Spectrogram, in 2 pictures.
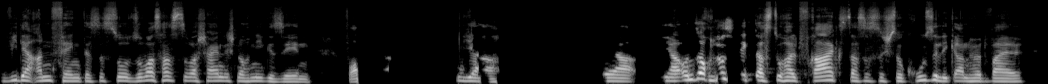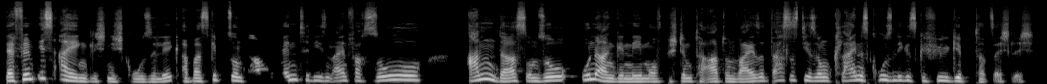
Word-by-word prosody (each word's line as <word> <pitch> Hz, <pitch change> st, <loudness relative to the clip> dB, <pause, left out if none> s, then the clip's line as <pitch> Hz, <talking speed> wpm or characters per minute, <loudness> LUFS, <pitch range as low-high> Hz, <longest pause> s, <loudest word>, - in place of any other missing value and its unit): wie 165 Hz, +6 st, -4 dB
der 190 Hz, -4 st, +2 dB
anfängt, 160 Hz, -3 st, -2 dB
das 150 Hz, -1 st, -5 dB
ist 150 Hz, -4 st, -5 dB
so 175 Hz, -2 st, 0 dB
so 155 Hz, +3 st, -3 dB
was 195 Hz, -3 st, +2 dB
hast 190 Hz, -1 st, +1 dB
du -, -, -5 dB
wahrscheinlich 165 Hz, 0 st, -2 dB
noch 155 Hz, -2 st, -2 dB
nie 155 Hz, 0 st, -2 dB
gesehen. 130 Hz, -3 st, -3 dB, 0.3 s
Vor -, -, 0 dB, 1.0 s
allem 170 Hz, -, -4 dB
ja. 165 Hz, -, +3 dB, 1.3 s
Ja, 150 Hz, -3 st, +3 dB, 0.3 s
ja, 165 Hz, -1 st, +4 dB
und 205 Hz, +4 st, +6 dB
ist 225 Hz, -, 0 dB
auch 260 Hz, -6 st, +11 dB
lustig, 225 Hz, +2 st, 0 dB
dass 180 Hz, -5 st, +5 dB
du 195 Hz, -3 st, +1 dB
halt 170 Hz, -4 st, +3 dB
fragst, 185 Hz, +2 st, +5 dB
dass 160 Hz, -2 st, -1 dB
es 155 Hz, -3 st, -5 dB
sich 155 Hz, -4 st, -2 dB
so 155 Hz, -2 st, 0 dB
gruselig 180 Hz, -1 st, 0 dB
anhört, 150 Hz, -2 st, -1 dB
weil 140 Hz, -1 st, +1 dB, 0.3 s
der 170 Hz, -, +5 dB
Film 240 Hz, +6 st, +3 dB
ist 280 Hz, -2 st, +4 dB
eigentlich 145 Hz, -, 0 dB
nicht 135 Hz, -1 st, -4 dB
gruselig, 130 Hz, +5 st, -4 dB
aber 145 Hz, +1 st, -2 dB
es 140 Hz, -2 st, 0 dB
gibt 210 Hz, +3 st, -7 dB
so -, -, +2 dB
'n 165 Hz, -, -3 dB
paar 170 Hz, +5 st, -6 dB, 0.2 s
Momente, 205 Hz, +1 st, -3 dB
die 175 Hz, -1 st, -5 dB
sind 165 Hz, -1 st, -9 dB
einfach 175 Hz, +1 st, -5 dB
so 200 Hz, +4 st, +2 dB, 0.4 s
anders 165 Hz, -, +1 dB
und 150 Hz, 0 st, -1 dB
so 180 Hz, +4 st, +2 dB
unangenehm 135 Hz, -, +1 dB
auf 135 Hz, 0 st, -4 dB
bestimmte 145 Hz, -1 st, -5 dB
Art 135 Hz, +1 st, -3 dB
und 135 Hz, -1 st, -3 dB
Weise, 135 Hz, +5 st, -1 dB
dass 185 Hz, +3 st, -5 dB
es 195 Hz, -2 st, -4 dB
dir 185 Hz, -1 st, -2 dB
so 165 Hz, -, 0 dB
'n 170 Hz, -3 st, -3 dB
kleines, 185 Hz, +2 st, -2 dB
gruseliges 185 Hz, -4 st, -2 dB
Gefühl 160 Hz, +3 st, -4 dB
gibt 155 Hz, 0 st, -2 dB
tatsächlich. 125 Hz, -, -10 dB
165 Hz, 200 wpm, -22 LUFS, 145-185 Hz, 1.3 s, auch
